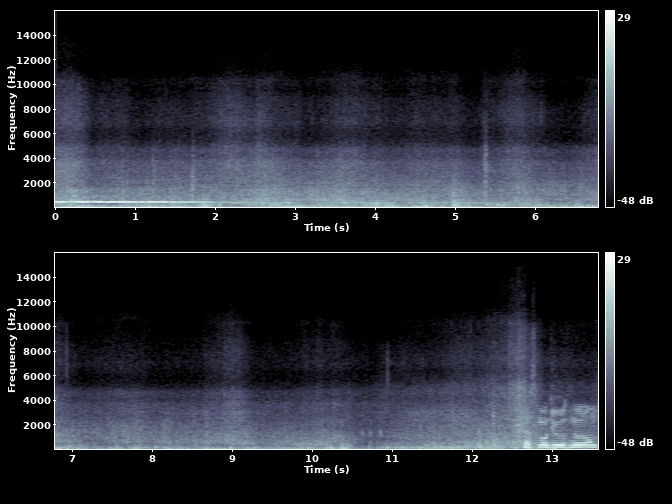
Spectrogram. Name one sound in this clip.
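Strong wind blows across the open sea.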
